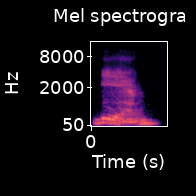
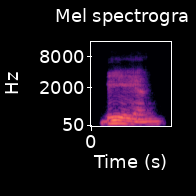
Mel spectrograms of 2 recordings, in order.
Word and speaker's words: bien: So for example, the word bien, the E is a strong, the I of course is weak. So you just say bien, bien.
